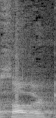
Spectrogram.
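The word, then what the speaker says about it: Savart: इसमें T silent होता है, बायो सावर्ट लॉ, ठीक है।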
